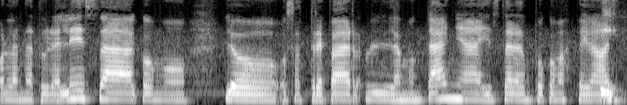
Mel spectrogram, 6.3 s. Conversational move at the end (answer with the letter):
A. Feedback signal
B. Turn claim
A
